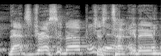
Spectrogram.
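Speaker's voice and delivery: laughing. Retold or imitated. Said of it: "And she was like".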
